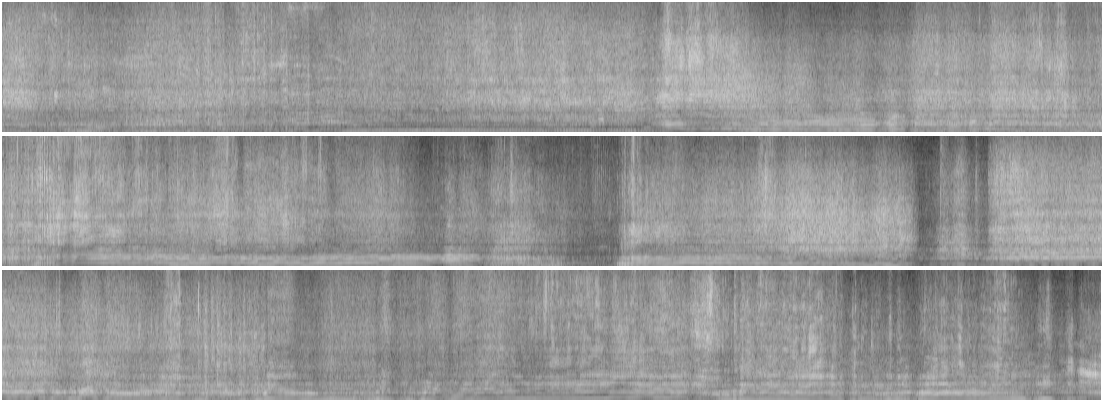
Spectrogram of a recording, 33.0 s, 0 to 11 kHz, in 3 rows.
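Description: Cross-country rally 4x4 engines driven hard on dirt tracks, revving up and down through gear changes. Twice a car passes close and its note sweeps down and back up. There are a few sharp knocks midway.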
